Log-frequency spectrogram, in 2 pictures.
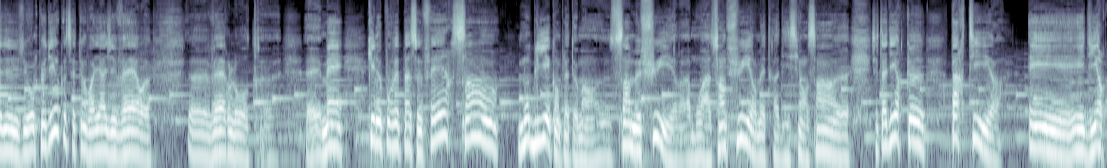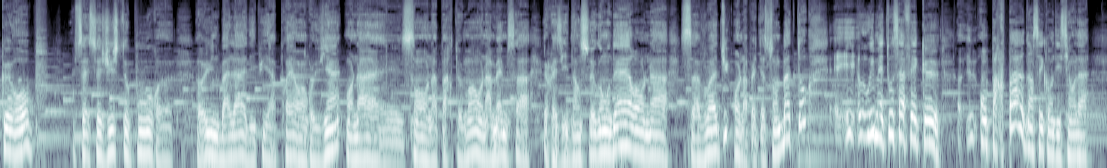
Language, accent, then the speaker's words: French; Lomé, Maritime, Togo; Tout simplement, je viens du Togo. Et quand on parle d'un pays d'Afrique, la plupart des gens se réfèrent immédiatement à la capitale. Moi, évidemment, j'ai grandi à Lomé, mais Je viens d'une toute petite ville, un bourg, peut-on l'appeler, qui s'appelle Anejo. Anejo est à 50 kilomètres de Lomé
